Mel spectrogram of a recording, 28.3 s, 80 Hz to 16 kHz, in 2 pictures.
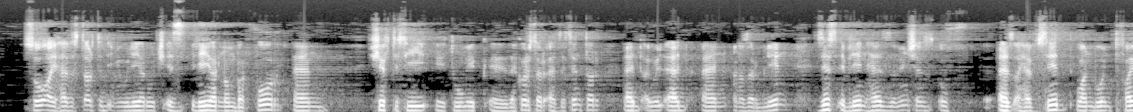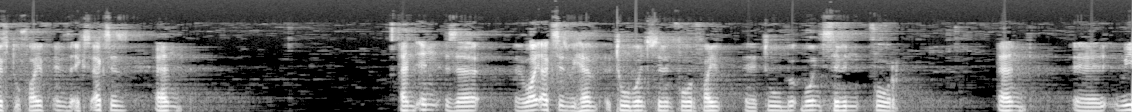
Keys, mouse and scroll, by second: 1.5-4.1 drag, 4.3 4, 5.7 shift+c, 6.3 KP_7, 8.3 shift+a, 11.2 n, 12.3-14.3 drag, 17.1-19.1 drag, 21.3-23.1 drag, 25.0 BackSpace, 26.2 BackSpace.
